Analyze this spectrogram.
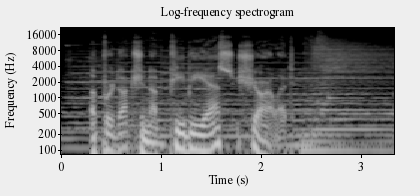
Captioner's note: speaking Polish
